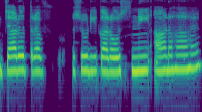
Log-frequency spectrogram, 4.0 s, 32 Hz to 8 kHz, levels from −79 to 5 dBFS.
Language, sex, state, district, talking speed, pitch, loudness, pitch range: Hindi, female, Bihar, Purnia, 120 wpm, 250 Hz, -15 LUFS, 240-260 Hz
